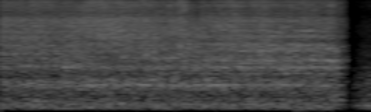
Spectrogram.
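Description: Eggs go into a hot pan beside frying burgers and set off a steady, bright sizzling hiss that holds evenly before cutting off abruptly near the end.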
